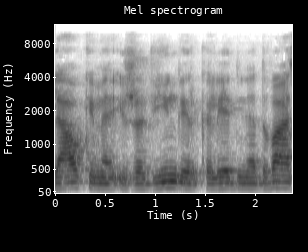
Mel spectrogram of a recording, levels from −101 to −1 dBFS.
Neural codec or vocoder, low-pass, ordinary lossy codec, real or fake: none; 9.9 kHz; AAC, 64 kbps; real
